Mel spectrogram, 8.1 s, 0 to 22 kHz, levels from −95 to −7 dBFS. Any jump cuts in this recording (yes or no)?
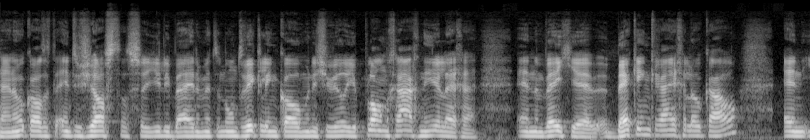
no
